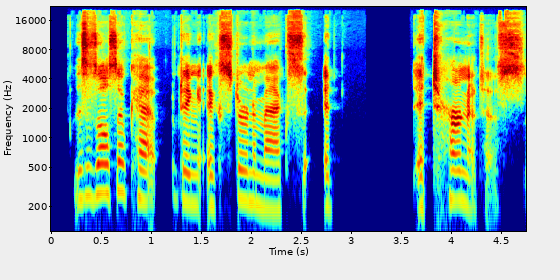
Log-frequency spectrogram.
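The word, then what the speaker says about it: Eternatus: Eternitus. Etern. Yeah, Eternitus. I said it right the first time.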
